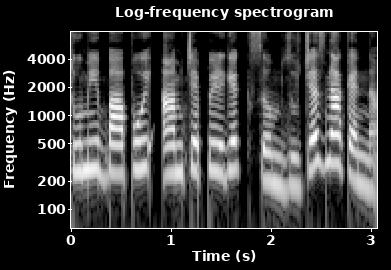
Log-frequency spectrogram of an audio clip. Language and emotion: Goan Konkani, disgusted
